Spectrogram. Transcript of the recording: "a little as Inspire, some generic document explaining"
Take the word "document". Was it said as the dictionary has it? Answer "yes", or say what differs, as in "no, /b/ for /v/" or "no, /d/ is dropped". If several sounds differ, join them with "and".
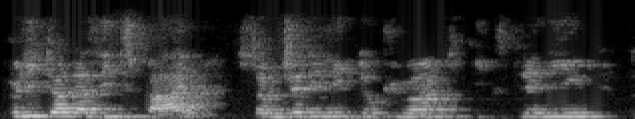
no, /n/ is dropped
